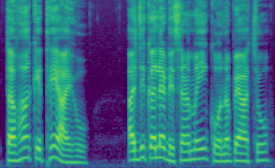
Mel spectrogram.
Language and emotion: Sindhi, neutral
